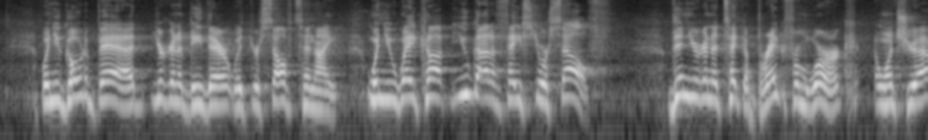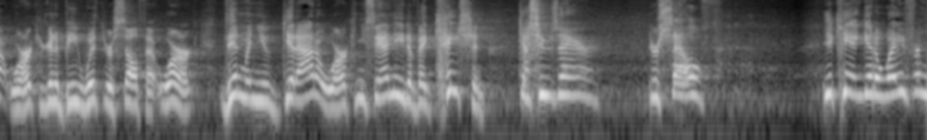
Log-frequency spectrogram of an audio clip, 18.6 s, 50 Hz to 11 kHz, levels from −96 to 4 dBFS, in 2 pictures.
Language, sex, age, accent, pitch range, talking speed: English, male, 40-59, American, 190-250 Hz, 205 wpm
